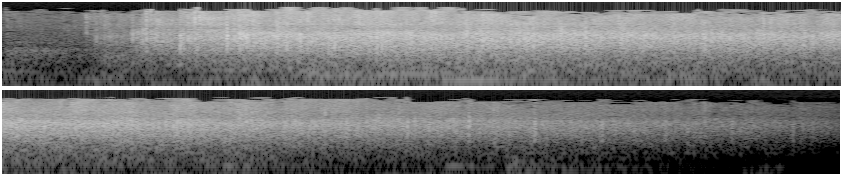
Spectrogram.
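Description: Audience applauding. It breaks out suddenly about half a second in, then fades out gradually.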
